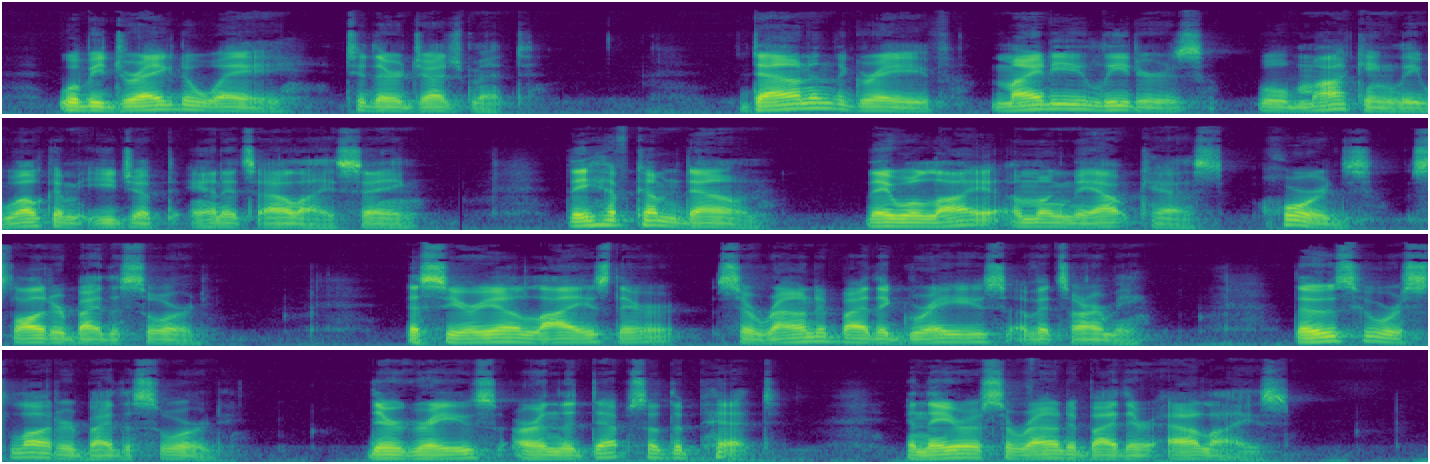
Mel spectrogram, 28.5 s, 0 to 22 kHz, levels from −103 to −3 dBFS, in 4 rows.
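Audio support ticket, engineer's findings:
Brief hole in the speech at 9.42 s, right after "and its allies saying". About 20 ms of silence, then speech resumes as if it had played on. Likely a Bluetooth dropout: a late packet discarded on the wireless link to the headphones, output muted until the next good one. The gap fits a single lost packet.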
